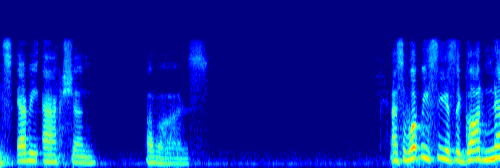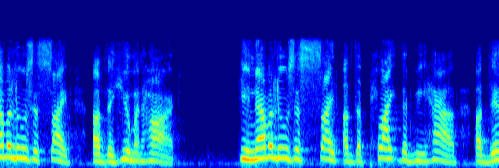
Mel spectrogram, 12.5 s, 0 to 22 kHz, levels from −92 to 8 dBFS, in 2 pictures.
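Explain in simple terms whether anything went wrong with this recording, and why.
Yes, a couple of things went wrong, both from bits of the call going missing on the way.

The first is a lost packet rebuilt from error correction. From 2.03 to 2.29 s, right after "every action of", a stretch of audio didn't arrive. The packets that followed carried rough backup copies, and the decoder played those instead. So there's no gap, but that quarter-second sounds grainier and noisier. The same thing happens briefly at 7.55 s, between "never loses sight of" and "the human heart".

The second is a short concealed packet loss. Just after the first patch, from 2.31 to 2.35 s, about 20 ms had no backup copy at all. The receiver filled the hole by stretching out the sound it had just played, then blended back in, so you get a tiny smear or wobble there.

The call codec's usual coding fuzz sits under all of this.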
